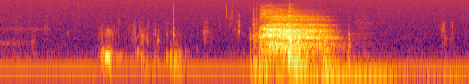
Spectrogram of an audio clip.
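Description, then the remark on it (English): A few faint clicks, then an airy slurp as someone sips hot coffee, lasting about half a second. No one speaks. “I'll take another sip of coffee.”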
